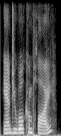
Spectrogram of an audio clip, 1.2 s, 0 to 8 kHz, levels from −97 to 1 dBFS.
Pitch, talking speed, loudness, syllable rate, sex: 220 Hz, 195 wpm, -15 LUFS, 5.3 syllables/s, female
